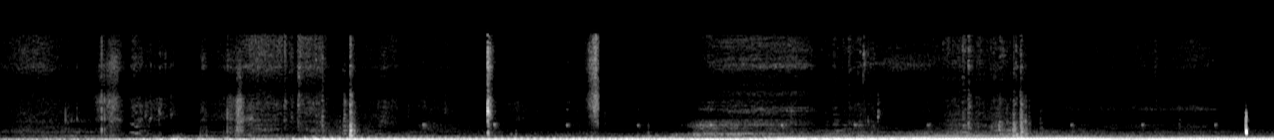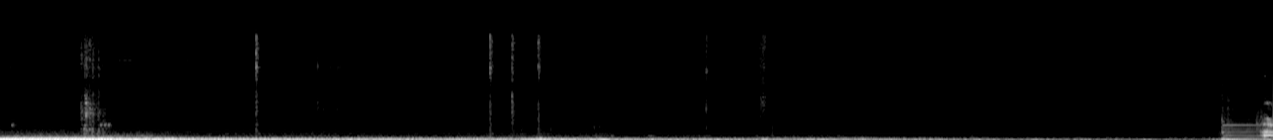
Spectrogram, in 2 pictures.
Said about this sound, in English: coming at you live uh, in traffic, um, in my car.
